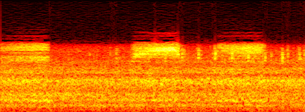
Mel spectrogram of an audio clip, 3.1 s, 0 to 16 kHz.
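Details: Owlets in a nest during an evening food delivery on March 13, 2015, around 8 PM; three softer rasping hisses, the middle one loudest, over a steady background hum.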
